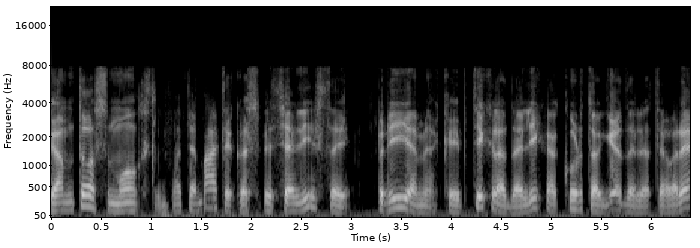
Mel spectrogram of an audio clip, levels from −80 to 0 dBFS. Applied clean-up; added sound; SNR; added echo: neural diffusion model UNIVERSE++.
